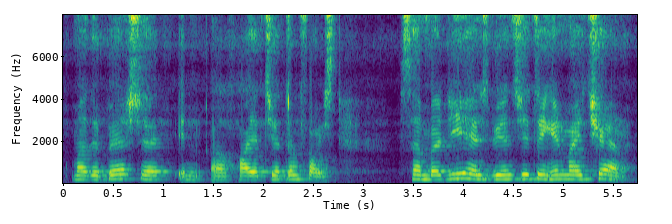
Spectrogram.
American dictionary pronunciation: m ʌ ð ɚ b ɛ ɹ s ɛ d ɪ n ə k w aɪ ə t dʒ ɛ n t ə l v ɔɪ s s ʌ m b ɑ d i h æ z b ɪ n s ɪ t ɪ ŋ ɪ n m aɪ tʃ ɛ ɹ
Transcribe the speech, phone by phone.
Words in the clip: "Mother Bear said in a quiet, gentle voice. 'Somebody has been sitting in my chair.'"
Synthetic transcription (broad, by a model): m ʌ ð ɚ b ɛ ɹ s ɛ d ɪ n ə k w aɪ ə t dʒ ɛ n t ə l f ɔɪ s s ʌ m b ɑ d i h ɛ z b ɪ n s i t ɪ ŋ ɪ n m aɪ tʃ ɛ ɹ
